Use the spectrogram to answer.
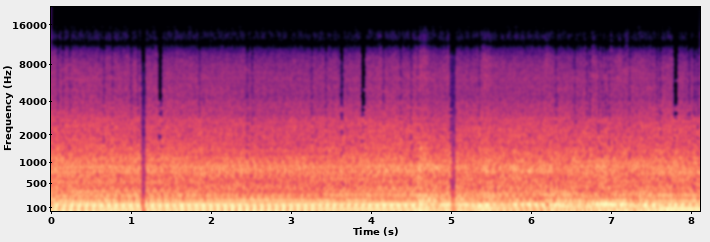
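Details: Carbureted air-cooled flat-four VW bus stored in a shipping container, cold start. An even, steady low chugging idle with no misses or knocks. Normal idle.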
